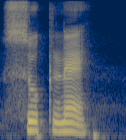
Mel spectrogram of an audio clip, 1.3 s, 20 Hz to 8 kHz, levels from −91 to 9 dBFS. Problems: none marked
